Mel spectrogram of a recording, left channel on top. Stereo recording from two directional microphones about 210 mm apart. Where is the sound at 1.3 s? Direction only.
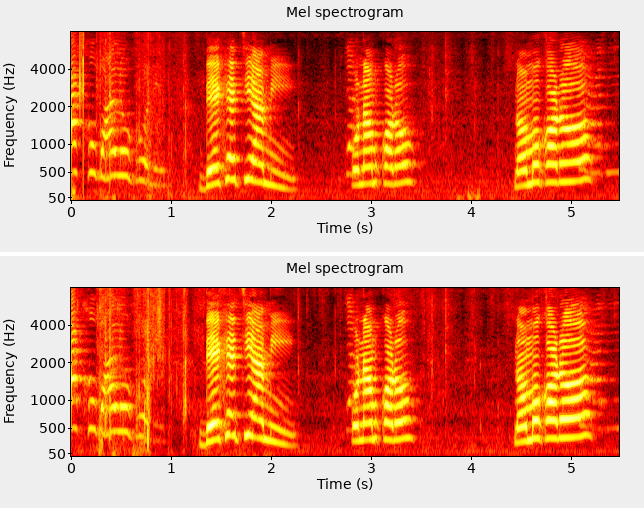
15° right (ahead or behind).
